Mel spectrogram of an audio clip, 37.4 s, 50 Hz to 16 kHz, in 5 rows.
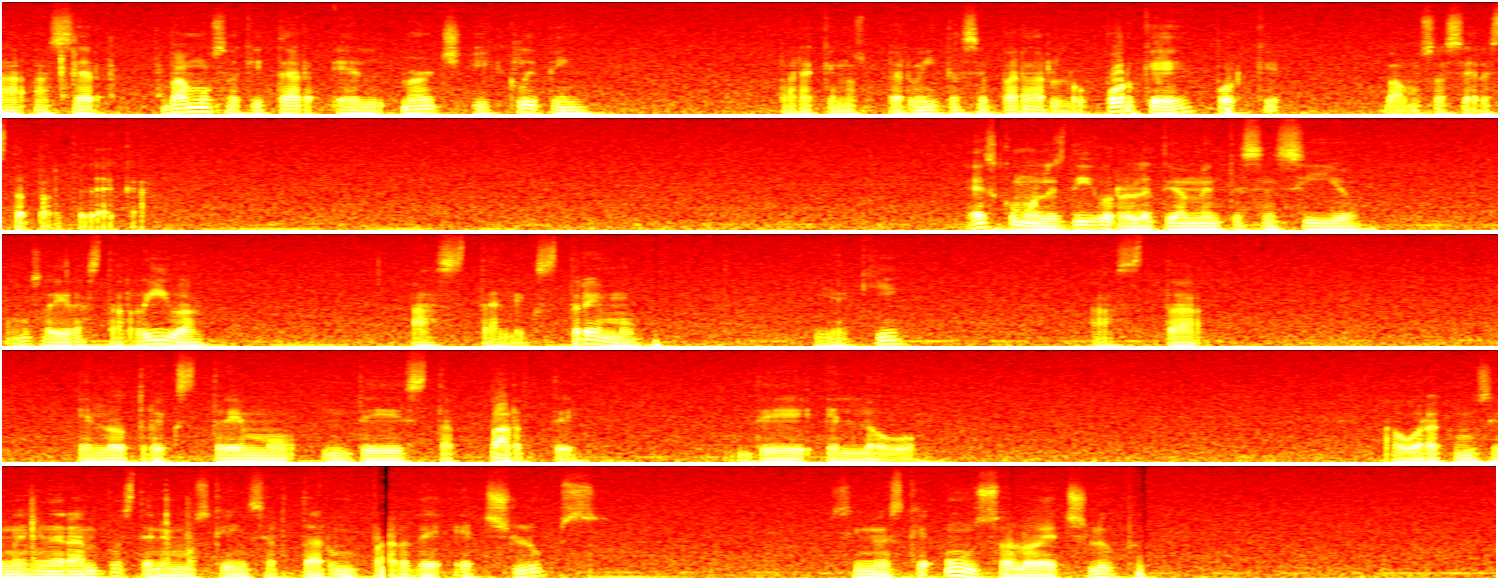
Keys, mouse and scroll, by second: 0.5 ctrl+z, 2.0 click, 2.4 click, 3.4-5.7 drag, 6.0-7.7 drag, 8.2-9.7 drag, 10.3-11.5 drag, 12.4 middle click, 12.5 right click, 13.2-15.6 drag, 16.2-18.5 drag, 19.3 right click, 20.1-22.0 drag, 22.5-24.1 drag, 24.9 right click, 25.4 click, 27.1-29.1 drag, 30.8 ctrl+r, 32.0 click, 33.8 click, 34.5 right click, 35.2-36.7 drag, 37.2 click.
